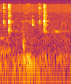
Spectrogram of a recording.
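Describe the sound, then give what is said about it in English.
A quick run of light keyboard typing, entering the beer name Dirty Bastard: about half a dozen sharp, uneven keystroke clicks over a second and a half, quiet, with no voices. “so I'm sorry, I'm typing in dirty, dirty bastard.”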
